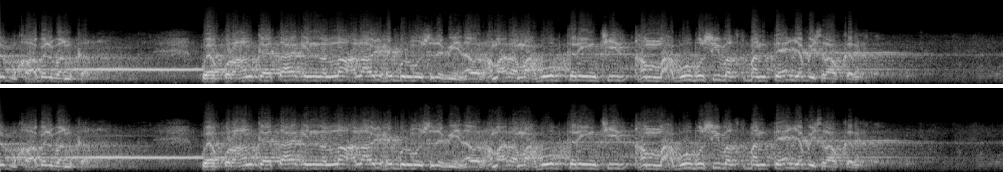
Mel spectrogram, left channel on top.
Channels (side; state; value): both; normal; correlation 0.34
